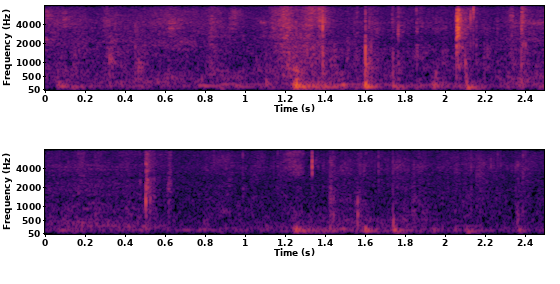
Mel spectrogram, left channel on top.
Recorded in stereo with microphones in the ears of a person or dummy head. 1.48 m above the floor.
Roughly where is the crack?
I don't hear a crack.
